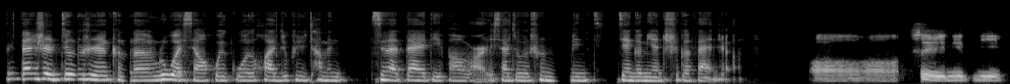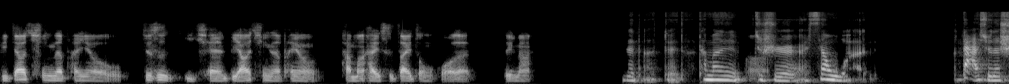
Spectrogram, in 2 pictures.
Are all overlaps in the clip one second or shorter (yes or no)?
yes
